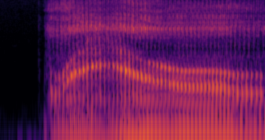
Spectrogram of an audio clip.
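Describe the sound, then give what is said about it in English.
A lion's roar bursts in after a brief silence, a deep, rough, sustained growl with a rising then slowly falling pitch, loud and steady for under two seconds. “Who dares come in my territory? Roared Jafaru as he landed with a thud.”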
